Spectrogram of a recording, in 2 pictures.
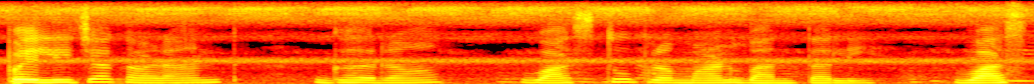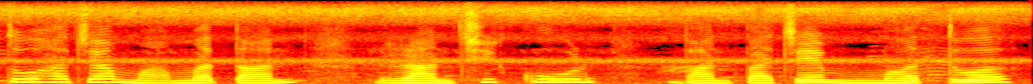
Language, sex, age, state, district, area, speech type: Goan Konkani, female, 18-30, Goa, Salcete, rural, spontaneous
